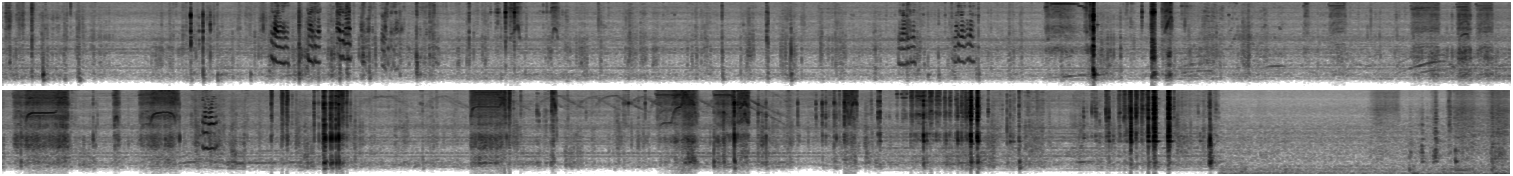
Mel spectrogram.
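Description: Handling noise from work on a carpeted speaker enclosure: clicks, rattles and crinkling plastic. In the second half come several short bursts from a cordless drill pre-drilling screw holes.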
